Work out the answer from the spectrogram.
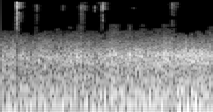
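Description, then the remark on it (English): A school bus rumbles past with a steady, broad engine and road roar, fairly loud, with no voices. “the school bus is coming for us.”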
